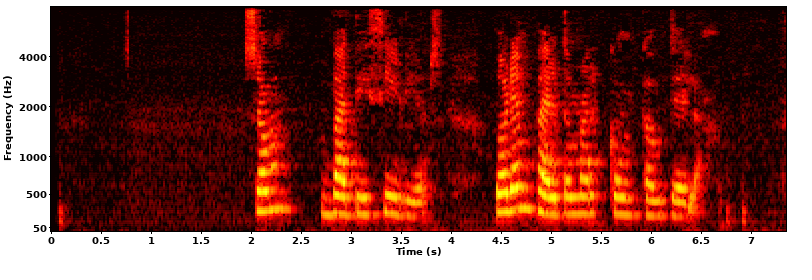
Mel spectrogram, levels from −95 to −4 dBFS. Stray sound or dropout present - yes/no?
no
